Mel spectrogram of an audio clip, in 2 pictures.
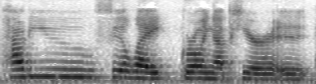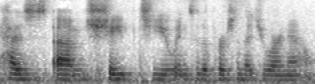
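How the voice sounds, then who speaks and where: In an American accent and an ordinary speaking voice, a woman talks at a fairly slow pace and medium pitch, with lively intonation, big swings in loudness and hardly any pauses. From United States. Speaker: student interviewer. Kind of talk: casual interview.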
